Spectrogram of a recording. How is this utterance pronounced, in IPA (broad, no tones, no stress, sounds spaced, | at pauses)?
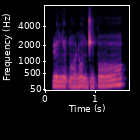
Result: ɭ ĩ ʎ ẽ ɓ ɔ̃ː ɳ ɔ̃ n d͡ʒ ĩ k ɔ̃ː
